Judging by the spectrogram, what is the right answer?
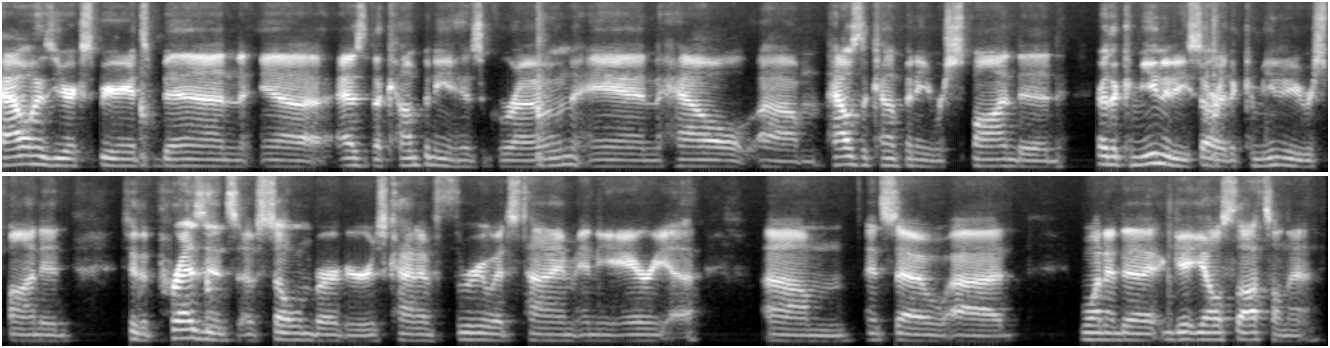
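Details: Adult speaker; normal speech.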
